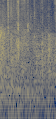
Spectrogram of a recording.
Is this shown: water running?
no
